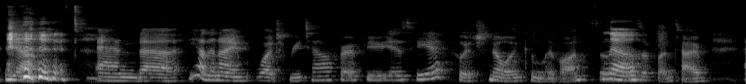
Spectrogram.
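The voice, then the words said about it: Slight English accent. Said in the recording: “I have a bit of an accent because I'm from England originally”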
